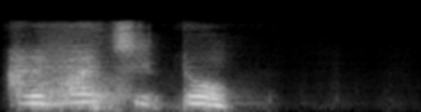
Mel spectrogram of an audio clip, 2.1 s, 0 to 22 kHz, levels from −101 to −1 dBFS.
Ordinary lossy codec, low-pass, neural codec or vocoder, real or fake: AAC, 48 kbps; 10.8 kHz; codec, 44.1 kHz, 0.9 kbps, DAC; fake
